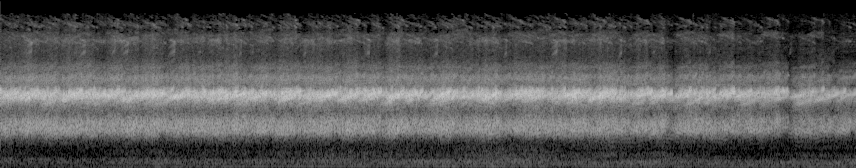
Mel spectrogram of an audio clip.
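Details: Chorus of singing frogs, continuous overlapping croaks in two bright bands, pulsing roughly ninety times a minute, softening slightly near the end, with a soft low rumble below.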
